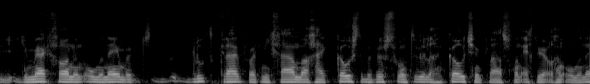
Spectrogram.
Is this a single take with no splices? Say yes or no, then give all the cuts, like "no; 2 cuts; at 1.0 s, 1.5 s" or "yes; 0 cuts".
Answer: yes; 0 cuts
